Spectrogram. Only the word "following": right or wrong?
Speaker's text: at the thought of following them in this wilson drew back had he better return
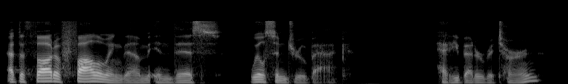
right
